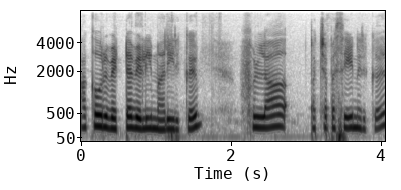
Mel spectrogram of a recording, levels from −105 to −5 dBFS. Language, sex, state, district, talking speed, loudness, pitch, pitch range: Tamil, female, Tamil Nadu, Nilgiris, 145 wpm, -15 LUFS, 205 Hz, 195-215 Hz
